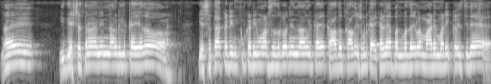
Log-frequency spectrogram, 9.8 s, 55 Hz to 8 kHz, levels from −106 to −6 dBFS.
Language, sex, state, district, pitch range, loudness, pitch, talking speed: Kannada, male, Karnataka, Chamarajanagar, 155-170 Hz, -14 LUFS, 165 Hz, 120 wpm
